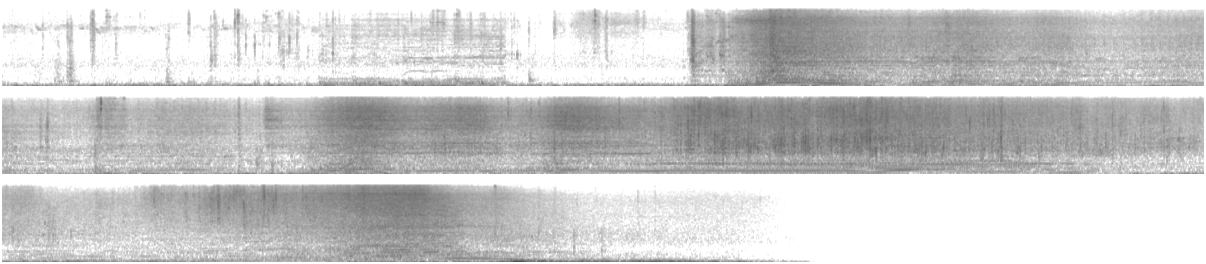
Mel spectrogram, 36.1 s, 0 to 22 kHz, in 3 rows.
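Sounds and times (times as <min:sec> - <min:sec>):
car engine starting and revving: 0:06.8 - 0:29.9.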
